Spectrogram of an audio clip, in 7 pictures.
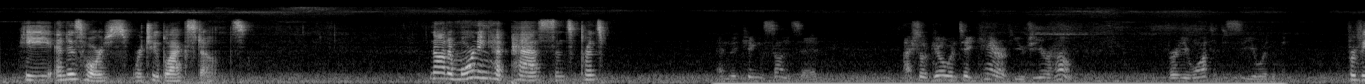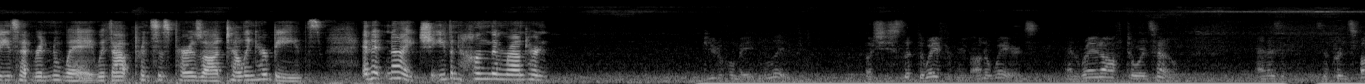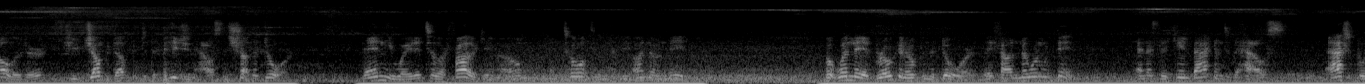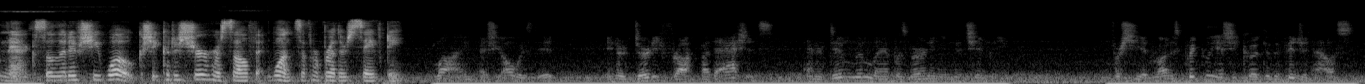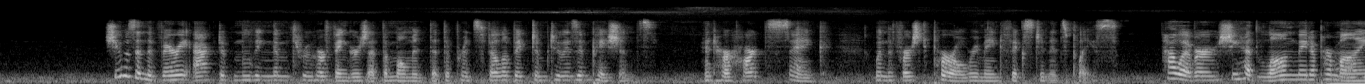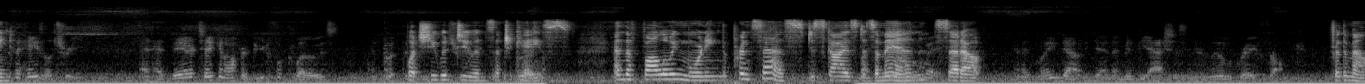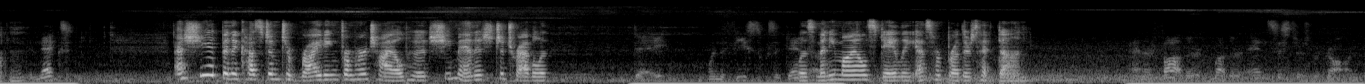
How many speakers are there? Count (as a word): two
